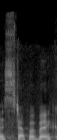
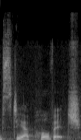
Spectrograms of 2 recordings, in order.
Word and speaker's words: Stjepovic: back to the States so it is stepovic but in Croatia they pronounce the last name stiapovic but that's a little too much for us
